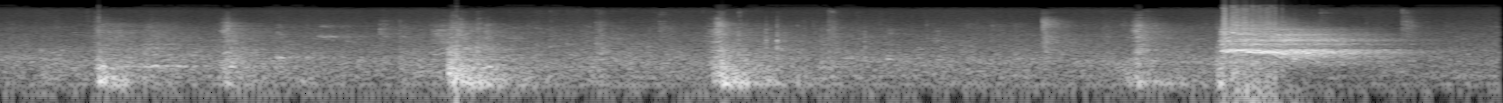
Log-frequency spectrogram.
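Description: Young men shout sharp fighting cries in unison in a large echoing hall.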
